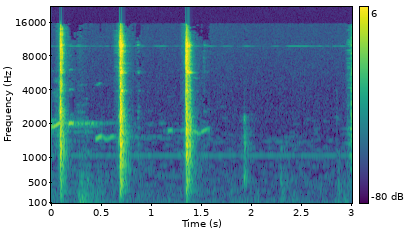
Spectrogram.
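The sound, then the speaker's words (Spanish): A hammer strikes metal horseshoes four times at an uneven pace as horseshoes are being made, each sharp clang leaving a brief bright ring, with a longer pause before the last blow. No one speaks. “Deja ya de clavetear y ven a comer, anda.”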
